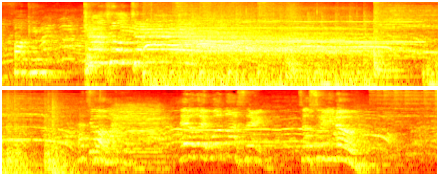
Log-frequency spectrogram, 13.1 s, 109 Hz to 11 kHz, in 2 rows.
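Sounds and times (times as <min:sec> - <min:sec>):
punk band playing loud: 0:02.0 - 0:08.6, 0:12.0 - 0:13.0.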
